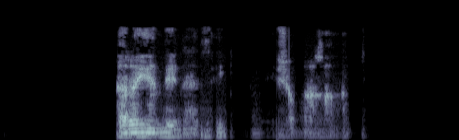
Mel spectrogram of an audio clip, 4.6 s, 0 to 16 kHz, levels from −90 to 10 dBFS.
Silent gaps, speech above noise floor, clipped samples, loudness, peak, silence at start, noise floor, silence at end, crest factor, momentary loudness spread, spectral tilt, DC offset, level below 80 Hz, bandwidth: none; over 66 dB; under 0.1%; -23 LUFS; -4 dBFS; 1.2 s; under -90 dBFS; 1.15 s; 22 dB; 24 LU; -4.5 dB/octave; under 0.1%; -60 dBFS; 8 kHz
